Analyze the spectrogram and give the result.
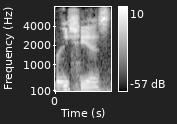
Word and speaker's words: Critias: Timus and Critias. That's how you say it.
